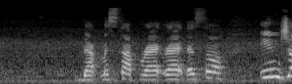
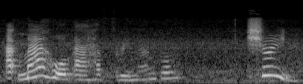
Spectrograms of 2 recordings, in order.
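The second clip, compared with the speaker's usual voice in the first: usual speaking voice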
